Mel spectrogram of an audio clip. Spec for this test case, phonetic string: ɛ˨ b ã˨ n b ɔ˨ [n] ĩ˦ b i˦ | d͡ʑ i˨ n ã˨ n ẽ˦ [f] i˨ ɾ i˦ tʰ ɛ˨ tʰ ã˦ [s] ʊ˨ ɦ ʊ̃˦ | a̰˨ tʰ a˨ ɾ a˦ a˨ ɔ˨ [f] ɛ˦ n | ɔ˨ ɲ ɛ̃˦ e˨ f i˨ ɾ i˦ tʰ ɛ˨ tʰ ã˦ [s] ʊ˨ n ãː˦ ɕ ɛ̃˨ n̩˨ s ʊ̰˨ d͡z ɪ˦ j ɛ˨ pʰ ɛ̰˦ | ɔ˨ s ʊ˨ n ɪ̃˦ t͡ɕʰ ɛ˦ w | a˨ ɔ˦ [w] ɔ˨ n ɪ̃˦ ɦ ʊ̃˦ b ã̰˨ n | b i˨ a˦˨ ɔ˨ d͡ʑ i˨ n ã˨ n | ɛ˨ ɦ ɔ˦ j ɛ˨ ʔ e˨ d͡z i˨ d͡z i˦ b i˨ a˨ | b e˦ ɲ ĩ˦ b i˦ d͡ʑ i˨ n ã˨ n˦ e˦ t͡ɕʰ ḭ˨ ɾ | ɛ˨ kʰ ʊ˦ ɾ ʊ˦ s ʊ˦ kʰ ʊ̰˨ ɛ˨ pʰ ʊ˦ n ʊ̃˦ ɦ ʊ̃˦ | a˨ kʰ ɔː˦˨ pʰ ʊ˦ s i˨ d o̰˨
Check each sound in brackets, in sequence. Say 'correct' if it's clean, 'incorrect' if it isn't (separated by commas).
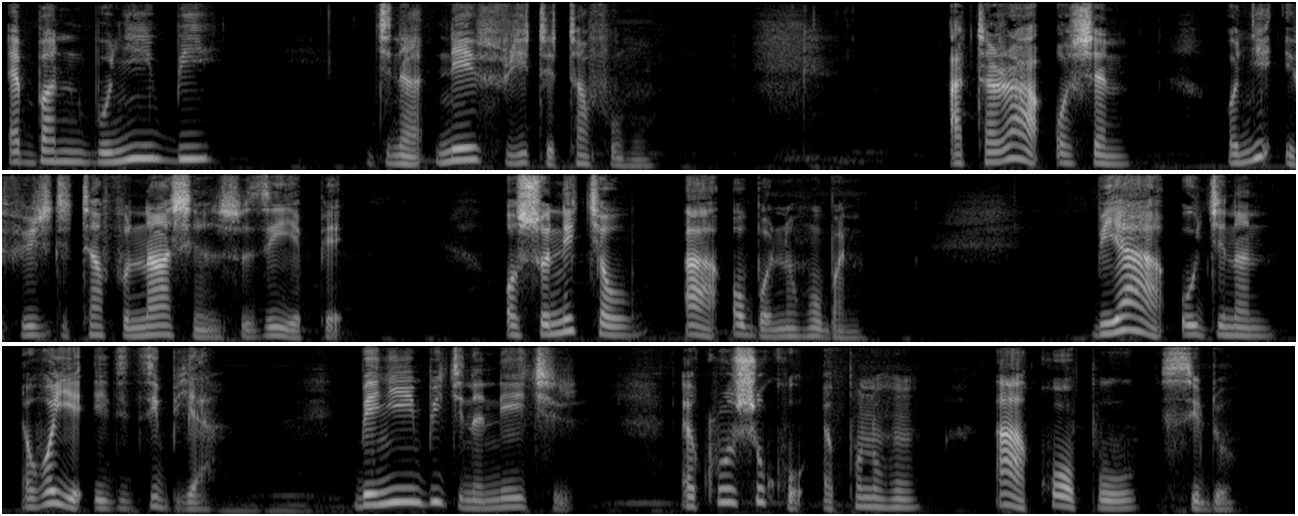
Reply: incorrect, correct, incorrect, incorrect, incorrect, incorrect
